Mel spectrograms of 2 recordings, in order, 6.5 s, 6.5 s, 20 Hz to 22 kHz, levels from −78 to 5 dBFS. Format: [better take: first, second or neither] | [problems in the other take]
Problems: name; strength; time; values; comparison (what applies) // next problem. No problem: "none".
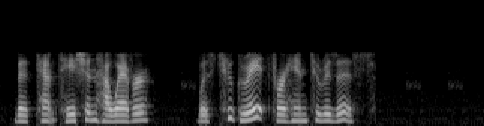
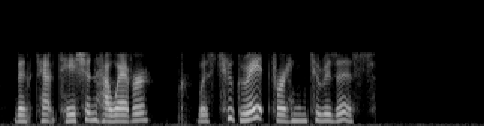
first | noise reduction (neural diffusion model UNIVERSE++)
